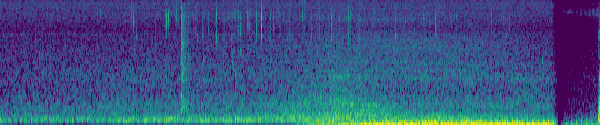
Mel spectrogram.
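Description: Water poured from a kettle into a drip coffee bag in a mug: a steady trickle that grows louder from about halfway through, then cuts off suddenly near the end.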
